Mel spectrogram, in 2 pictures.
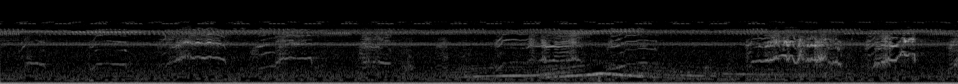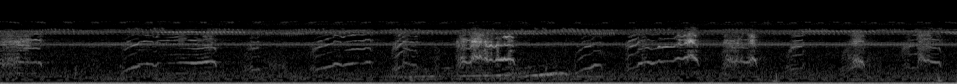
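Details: Galago heard before dawn at 03:33, 2 September 2019, at a waterhole on Djuma Game Reserve, Sabi Sand, South Africa: scattered rising-and-falling wails, one clearer lower arched cry near the middle, under constant high insect trilling.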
